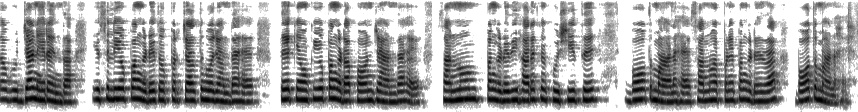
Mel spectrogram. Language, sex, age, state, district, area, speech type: Punjabi, female, 60+, Punjab, Barnala, rural, spontaneous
